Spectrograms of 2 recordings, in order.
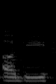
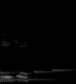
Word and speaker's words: Eugi: And then everybody kept calling her like Uggie. Um, everybody thinks it has like a hard G. And I think it's really funny. But yeah, no, it's just Eugi.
